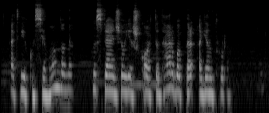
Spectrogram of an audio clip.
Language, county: Lithuanian, Tauragė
